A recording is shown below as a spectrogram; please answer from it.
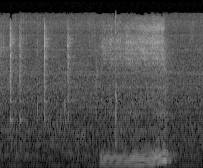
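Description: Faint clicks and rustling as a baby's cloth bib is undone and pulled off. About a second in, a man's voice draws out a long, rising "zip".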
